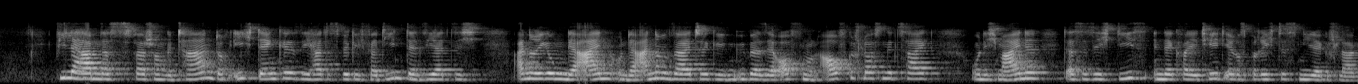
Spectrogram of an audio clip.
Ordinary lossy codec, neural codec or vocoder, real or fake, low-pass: none; none; real; 7.2 kHz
